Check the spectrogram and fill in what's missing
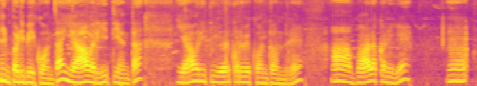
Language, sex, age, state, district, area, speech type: Kannada, male, 60+, Karnataka, Tumkur, rural, spontaneous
